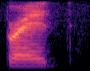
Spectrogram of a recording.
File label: "bread", English; hadhead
